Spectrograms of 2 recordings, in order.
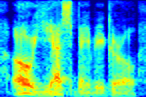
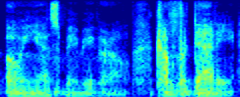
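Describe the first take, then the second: First: Loud grunt then dropping low. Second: Low, soft, half-whispered; hushed growl. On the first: Daddy grunting to his baby girl, loud then low. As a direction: push out the oh yes, then ease off. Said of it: "Daddy grunted". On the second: Daddy urging his baby girl, low and hushed. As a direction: breathe it low and close. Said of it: "Daddy growled". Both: A narrator's reading.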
